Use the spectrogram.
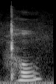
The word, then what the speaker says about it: who: The letter W is silent in the following words. Listen and repeat each word after the speaker. Who, home, house, hall, ran, right, wrong, sword, to, toward, knowledge.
